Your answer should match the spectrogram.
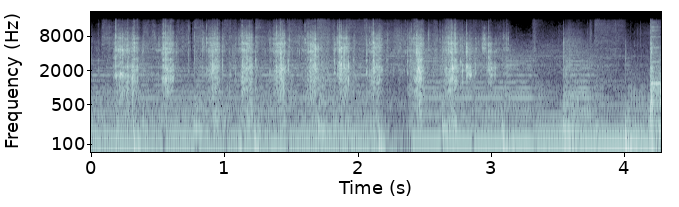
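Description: Pepper mill being twisted over a bowl of flour: a quick run of gritty grinding strokes, about four a second, stopping about three seconds in, over background music.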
